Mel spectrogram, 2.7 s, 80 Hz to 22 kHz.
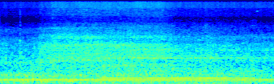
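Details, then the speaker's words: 2005 Audi A8 sunroof wind deflector motor after fix: paper wedged between motor and brace to take up tolerance; smooth steady motor hum with even tone, no grinding or rasp; deflector noise gone. "if you take that piece of paper and wedge it between the motor and your brace you can reduce or get rid of the noise"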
